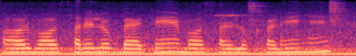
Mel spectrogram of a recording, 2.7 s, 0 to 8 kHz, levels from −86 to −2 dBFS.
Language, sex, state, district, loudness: Hindi, female, Uttar Pradesh, Lucknow, -14 LUFS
